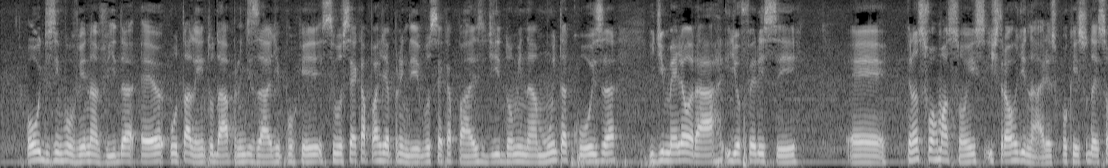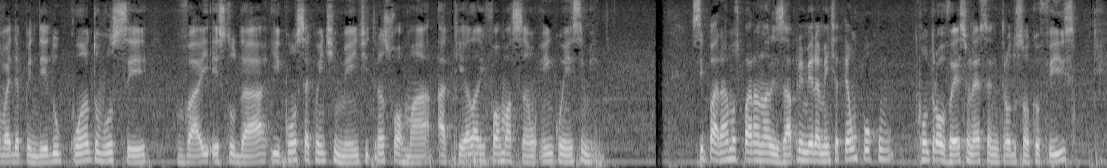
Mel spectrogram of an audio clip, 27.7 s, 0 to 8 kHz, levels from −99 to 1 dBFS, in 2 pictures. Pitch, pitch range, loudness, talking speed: 130 Hz, 120-140 Hz, -22 LUFS, 140 wpm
